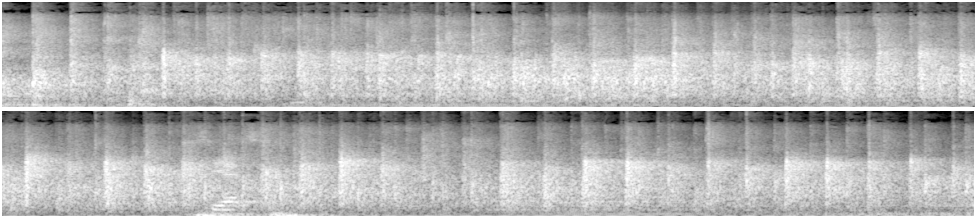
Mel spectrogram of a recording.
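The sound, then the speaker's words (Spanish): A church audience applauds for God steadily for about fifteen seconds, a dense, rapid patter of many hands clapping at an even loudness, with a low steady hum and some voices underneath. “Dale un aplauso a Dios.”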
